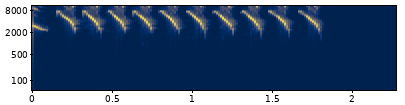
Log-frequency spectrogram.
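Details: Lure song of a canary, used to stimulate other canaries: a rapid, even string of about ten loud, sharply falling whistled notes, then silence.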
